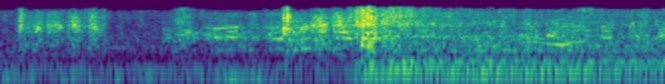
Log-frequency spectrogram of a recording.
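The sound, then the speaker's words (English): Car engines idle with a low rumble, then roar to life and rev up about halfway through, settling into a loud, steady drone, with faint indistinct voices underneath, as drivers wearing helmets start their engines after a driving lesson. “After the lesson, the ex-couples don their helmets and start their engines.”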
